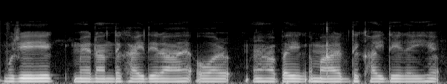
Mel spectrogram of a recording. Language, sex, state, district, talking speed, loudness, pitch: Hindi, male, Uttar Pradesh, Lalitpur, 225 wpm, -14 LUFS, 135 Hz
